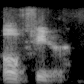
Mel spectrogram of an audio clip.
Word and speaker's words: Ophir: the kingdom of ophir o p h i r maybe I'm saying that wrong but that's how I'm pronouncing it this is what Chrome says it is now oh fear one of these days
